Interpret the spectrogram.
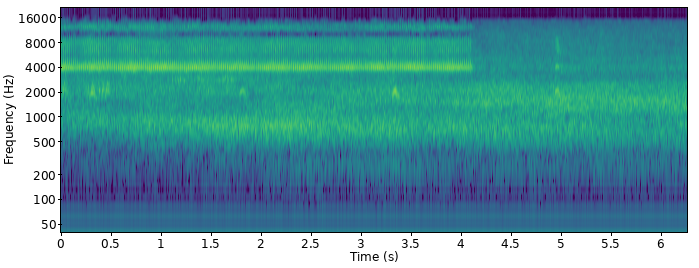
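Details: High, steady reeling trill from a Savi's warbler that stops abruptly about two-thirds through, with faint chirps from other birds and a loud, constant background rush.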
